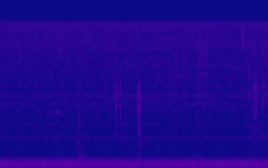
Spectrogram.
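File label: "gentle", spoken word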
